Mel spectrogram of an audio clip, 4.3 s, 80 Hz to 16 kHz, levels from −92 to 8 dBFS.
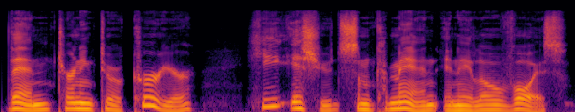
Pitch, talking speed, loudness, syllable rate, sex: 140 Hz, 180 wpm, -19 LUFS, 4.8 syllables/s, male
